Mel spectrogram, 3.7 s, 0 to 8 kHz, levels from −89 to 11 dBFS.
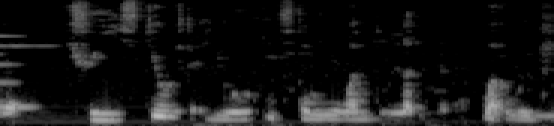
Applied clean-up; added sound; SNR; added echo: classical method Wiener filter.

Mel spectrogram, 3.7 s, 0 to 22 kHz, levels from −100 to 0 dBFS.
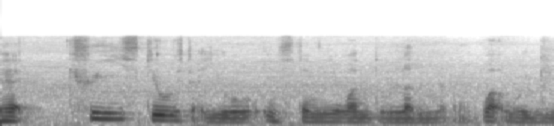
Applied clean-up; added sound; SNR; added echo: none; none; none; none.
